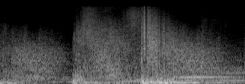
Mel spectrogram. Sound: explosion; APC Fires Missile

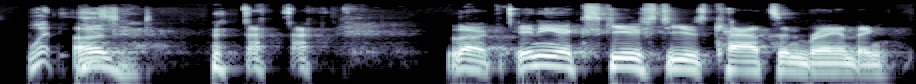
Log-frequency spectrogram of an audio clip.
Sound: laugh

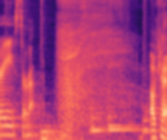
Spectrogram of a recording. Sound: exhales

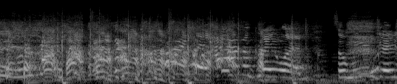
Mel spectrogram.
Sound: cast members laugh

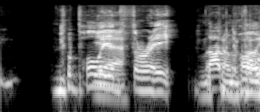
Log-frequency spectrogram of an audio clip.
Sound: laughs

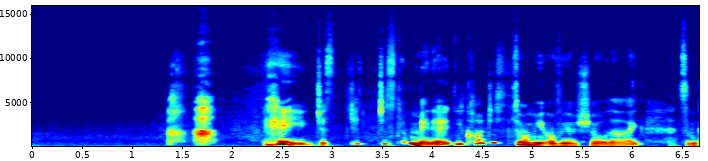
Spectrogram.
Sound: footsteps

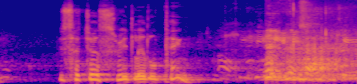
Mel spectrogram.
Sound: few laugh

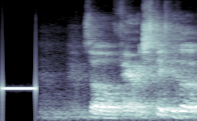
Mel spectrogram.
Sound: beep

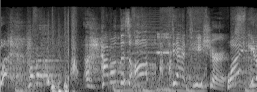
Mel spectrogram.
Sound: beep

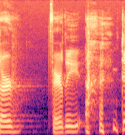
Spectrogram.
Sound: chuckles

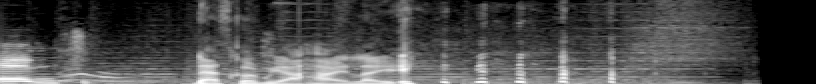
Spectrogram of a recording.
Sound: laughing

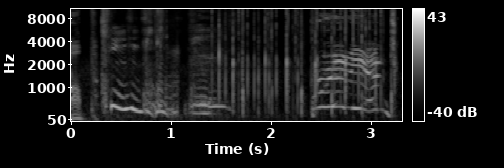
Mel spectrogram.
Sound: George giggles; clapping

